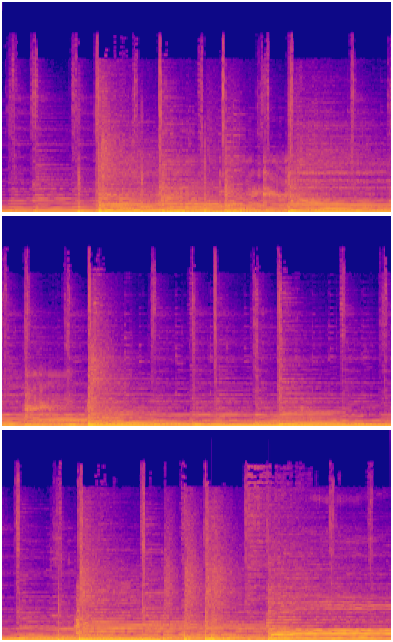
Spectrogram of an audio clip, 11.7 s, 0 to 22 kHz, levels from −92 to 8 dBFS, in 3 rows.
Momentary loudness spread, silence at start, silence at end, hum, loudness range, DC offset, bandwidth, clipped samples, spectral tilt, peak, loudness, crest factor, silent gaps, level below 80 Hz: 5 LU; 0 s; 0 s; none; 2 LU; under 0.1%; 18.5 kHz; under 0.1%; -6.5 dB/octave; 0 dBFS; -13 LUFS; 12 dB; none; -20 dBFS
